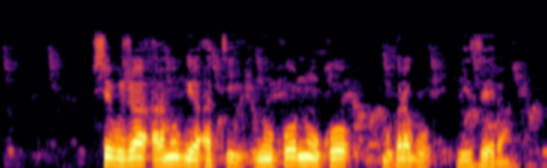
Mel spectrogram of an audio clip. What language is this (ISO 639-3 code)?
kin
